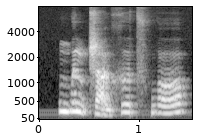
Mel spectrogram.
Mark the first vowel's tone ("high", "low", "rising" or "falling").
falling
